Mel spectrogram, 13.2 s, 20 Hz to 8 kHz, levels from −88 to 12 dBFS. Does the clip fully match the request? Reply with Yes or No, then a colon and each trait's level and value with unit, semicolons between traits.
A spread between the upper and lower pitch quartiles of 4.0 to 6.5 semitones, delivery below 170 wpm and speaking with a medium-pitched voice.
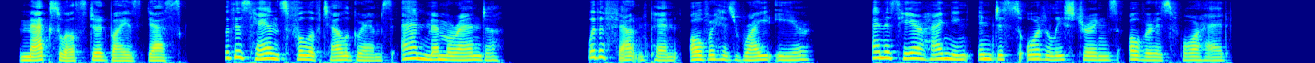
Yes: average, 4.5 semitones; average, 140 wpm; medium, 180 Hz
